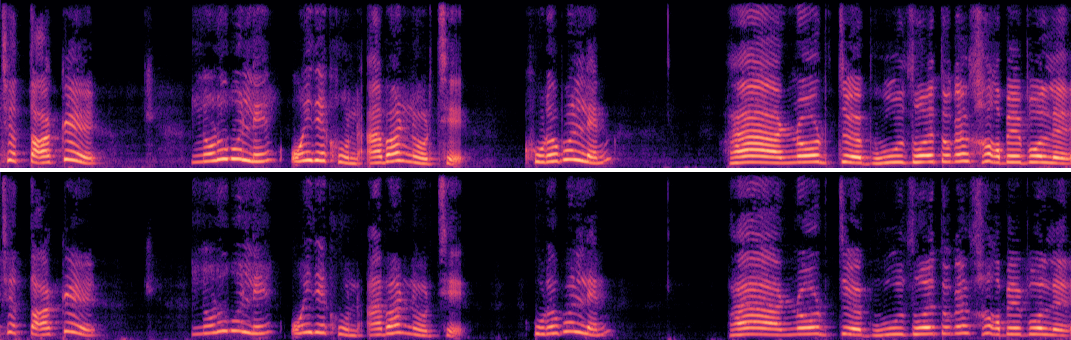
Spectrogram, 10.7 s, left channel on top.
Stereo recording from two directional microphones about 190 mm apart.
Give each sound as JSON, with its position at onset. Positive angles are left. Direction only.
{"t": 0.0, "sound": "speech", "side_deg": 15}
{"t": 2.0, "sound": "speech", "side_deg": 10}
{"t": 7.3, "sound": "speech", "side_deg": 15}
